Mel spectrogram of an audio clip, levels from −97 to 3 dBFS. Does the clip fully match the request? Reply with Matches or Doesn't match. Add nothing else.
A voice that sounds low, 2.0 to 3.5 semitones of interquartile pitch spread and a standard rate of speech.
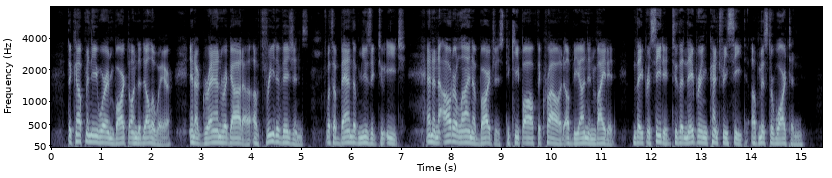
Matches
